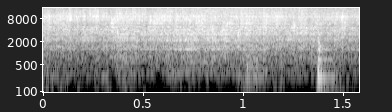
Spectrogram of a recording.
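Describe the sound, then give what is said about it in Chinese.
Salmon sizzles as it is pan-fried without oil, searing its fourth side, a steady, bright crackling hiss that holds evenly throughout, with one brief soft knock near the end and no voices. “好，那我再煎我的第四面，就可以准备把它放上来。”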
